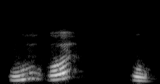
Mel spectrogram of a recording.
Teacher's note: होठ हमारे गोल हो जाते हैं, पास आ जाते हैं।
